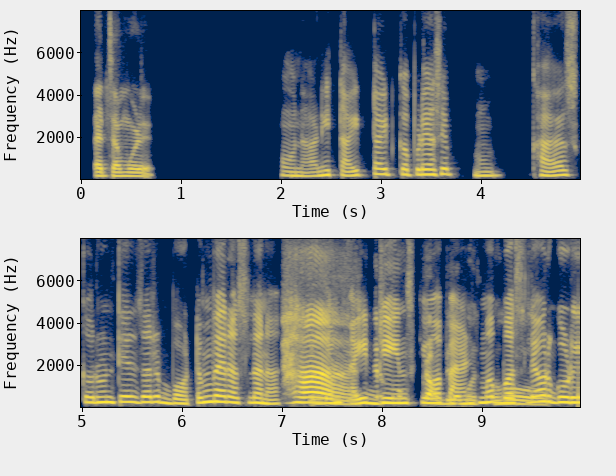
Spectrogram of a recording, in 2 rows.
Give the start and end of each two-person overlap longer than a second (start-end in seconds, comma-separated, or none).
7.1-9.4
